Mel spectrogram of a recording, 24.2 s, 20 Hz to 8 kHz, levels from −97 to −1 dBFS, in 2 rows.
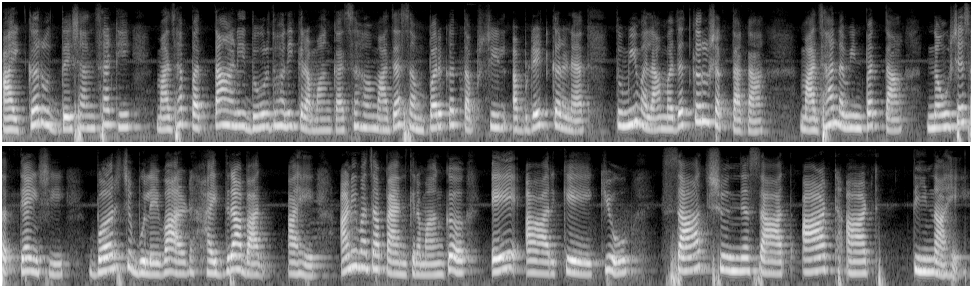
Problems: none marked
